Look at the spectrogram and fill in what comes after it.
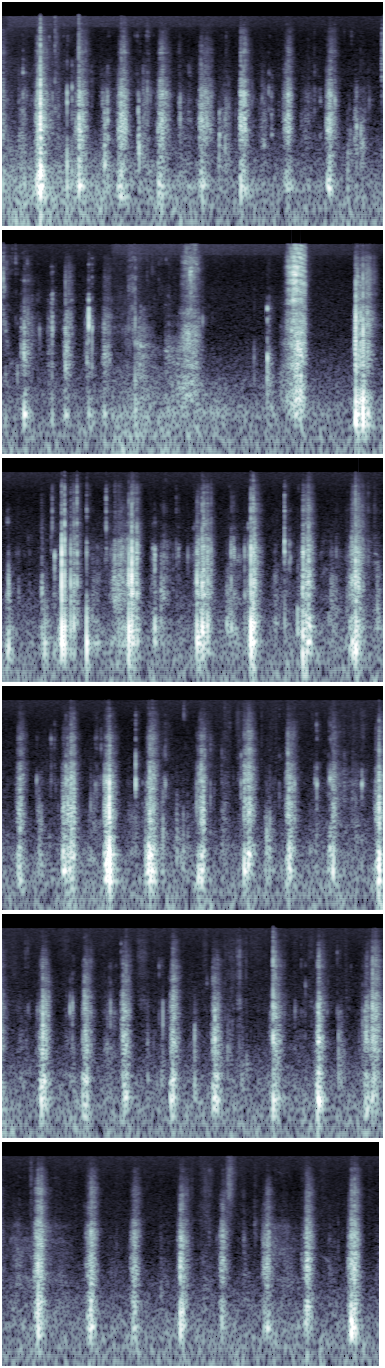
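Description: Close-miked crunching and chewing of a chocolate-coated Loacker wafer ice cream: crisp crunches about two a second, with a few louder bites mixed in.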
